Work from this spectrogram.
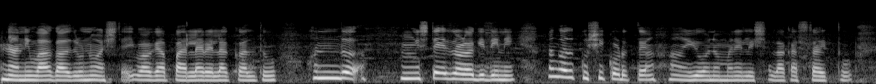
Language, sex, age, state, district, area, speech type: Kannada, female, 18-30, Karnataka, Koppal, rural, spontaneous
